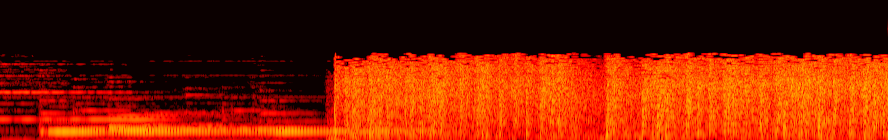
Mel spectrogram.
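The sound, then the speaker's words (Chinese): A few seconds of sustained tonal music give way abruptly to a long, loud string of firecrackers set off for Chinese New Year (Spring Festival), a dense rapid crackle of bangs that continues without pause to the end. “在过年的时候，家家户户放鞭炮、贴春联、吃年饭，”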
